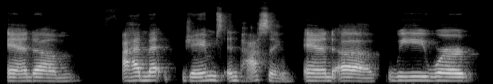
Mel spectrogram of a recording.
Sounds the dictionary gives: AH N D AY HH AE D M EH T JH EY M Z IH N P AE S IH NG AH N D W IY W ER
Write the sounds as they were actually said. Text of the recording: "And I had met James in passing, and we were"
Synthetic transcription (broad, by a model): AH N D AY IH D M EH T JH EY M Z IH N P AE S IH NG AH N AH W IY W ER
